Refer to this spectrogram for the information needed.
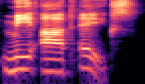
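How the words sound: It is said regionally, the h dropped, 'my' as 'me'. The speaker calls it wrong.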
